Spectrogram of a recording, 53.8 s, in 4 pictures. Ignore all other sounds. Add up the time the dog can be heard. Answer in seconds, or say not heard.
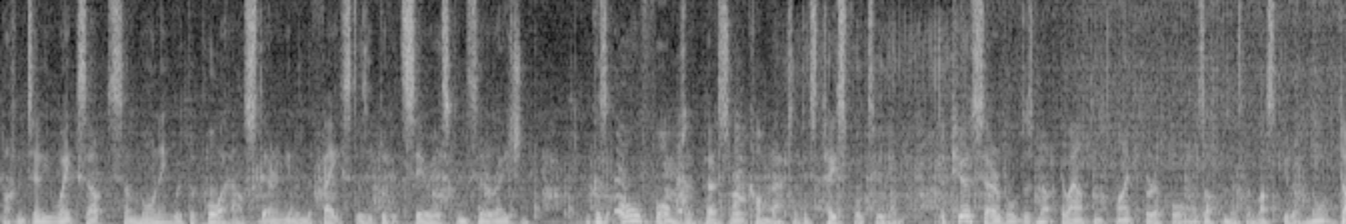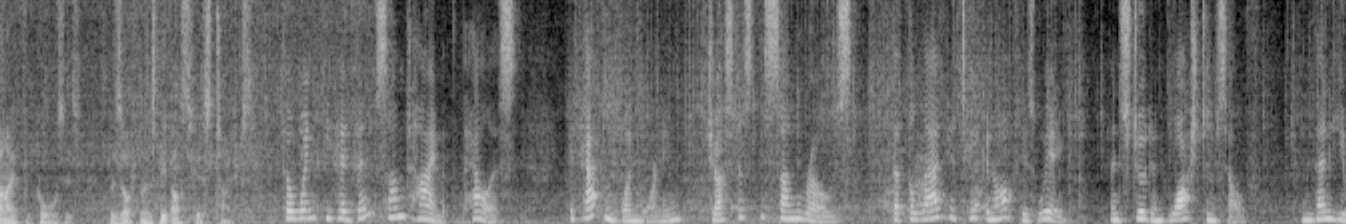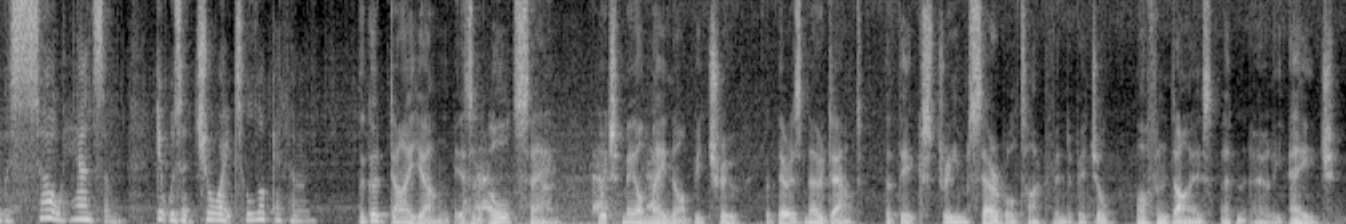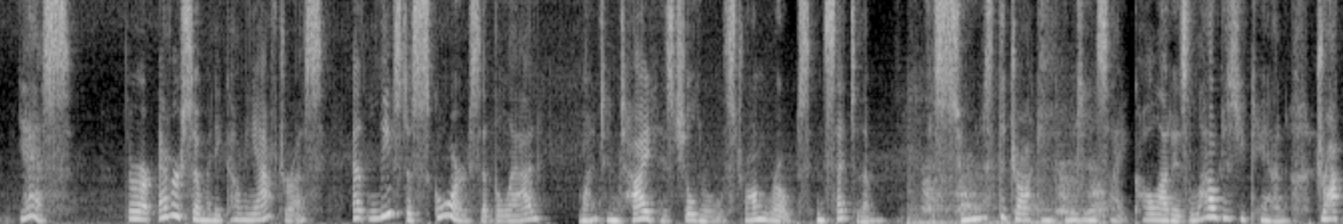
7 s.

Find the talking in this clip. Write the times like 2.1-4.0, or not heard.
0.0-53.7.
